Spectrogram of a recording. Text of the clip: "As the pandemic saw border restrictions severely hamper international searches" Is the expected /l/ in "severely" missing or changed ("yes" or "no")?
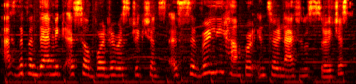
no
